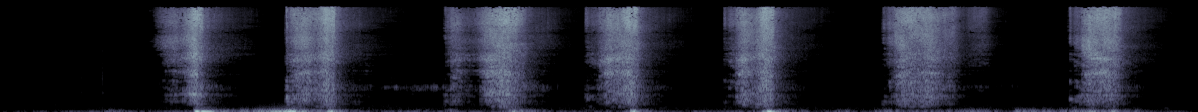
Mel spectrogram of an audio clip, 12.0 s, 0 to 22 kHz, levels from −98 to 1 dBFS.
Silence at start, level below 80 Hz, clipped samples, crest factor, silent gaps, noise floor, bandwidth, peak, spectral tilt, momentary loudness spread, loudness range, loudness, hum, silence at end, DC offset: 1.6 s; -54 dBFS; under 0.1%; 24 dB; none; -81 dBFS; 17 kHz; -10 dBFS; 2.5 dB/octave; 21 LU; 2 LU; -27 LUFS; none; 0.65 s; under 0.1%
